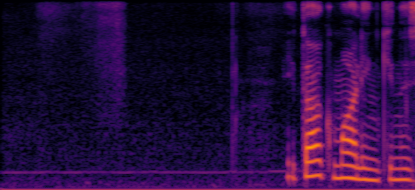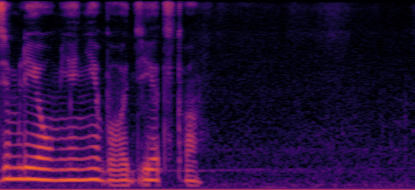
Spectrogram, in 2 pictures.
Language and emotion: Russian, sad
